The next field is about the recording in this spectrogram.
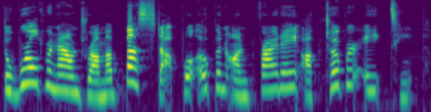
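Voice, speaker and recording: High, bright woman announcer. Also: expressive, moderate pace. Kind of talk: scripted promotional announcement.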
